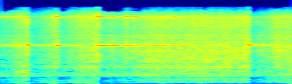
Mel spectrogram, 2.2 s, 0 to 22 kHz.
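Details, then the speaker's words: GM 3.8 engine: clunking that seems inside the engine, easing when revved and returning as RPM drops, then loose metal clanks like bottles banging at shutdown; a separating harmonic balancer. "if you hear that noise it sounds like something's clunking inside the engine and it can kind of sound bad"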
